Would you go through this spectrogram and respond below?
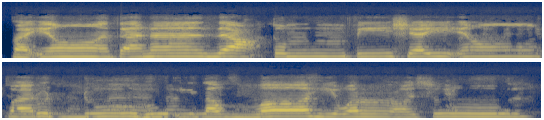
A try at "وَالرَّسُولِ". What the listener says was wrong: Well, hati-hati wa-nya jangan tebal Ibu, jangan wur. Farudduhu ilallahi warrasuli. Jadi war. Wa-nya jangan ikut tebal Ibu.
